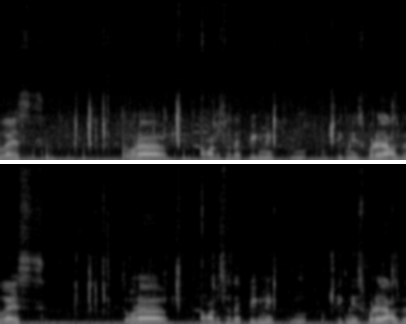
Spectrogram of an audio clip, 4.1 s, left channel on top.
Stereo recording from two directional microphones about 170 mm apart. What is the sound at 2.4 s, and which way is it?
Speech, 40° right (ahead or behind).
